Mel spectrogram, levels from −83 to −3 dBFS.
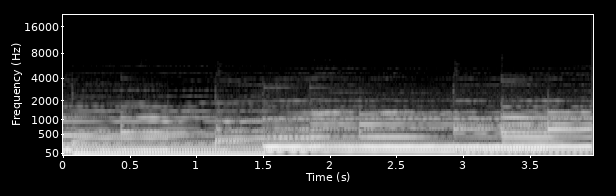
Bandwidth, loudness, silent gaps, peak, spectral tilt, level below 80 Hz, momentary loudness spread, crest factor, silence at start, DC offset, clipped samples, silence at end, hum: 2.1 kHz; -18 LUFS; none; -6 dBFS; -13.5 dB/octave; -24 dBFS; 6 LU; 10 dB; 0 s; under 0.1%; under 0.1%; 0 s; none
